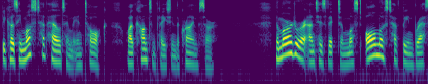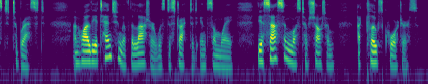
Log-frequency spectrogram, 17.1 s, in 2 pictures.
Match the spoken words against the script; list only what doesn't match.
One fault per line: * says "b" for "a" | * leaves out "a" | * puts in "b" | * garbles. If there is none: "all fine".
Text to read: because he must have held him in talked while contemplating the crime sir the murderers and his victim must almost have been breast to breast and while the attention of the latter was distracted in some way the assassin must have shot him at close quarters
* says "talk" for "talked"
* says "murderer" for "murderers"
